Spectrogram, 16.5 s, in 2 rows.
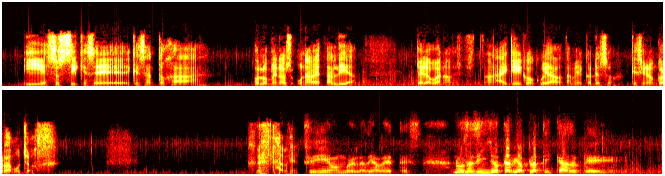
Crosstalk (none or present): none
